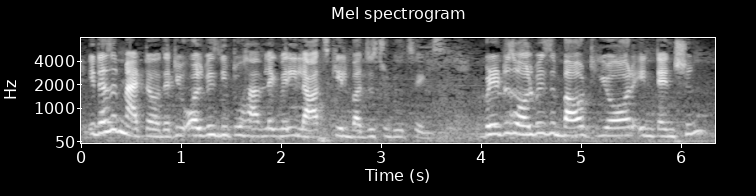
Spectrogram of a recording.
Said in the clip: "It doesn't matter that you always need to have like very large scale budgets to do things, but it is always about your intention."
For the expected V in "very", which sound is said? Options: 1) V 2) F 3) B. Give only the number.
1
